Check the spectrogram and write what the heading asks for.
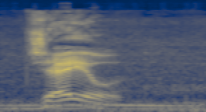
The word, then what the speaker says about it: gaol: Because it's Cork City Jail. Even though it's spelled G-A-O-L, it's still pronounced jail.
